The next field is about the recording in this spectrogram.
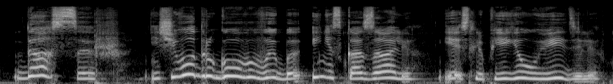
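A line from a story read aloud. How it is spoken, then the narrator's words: Through tears. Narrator (Russian): продолжала Нэнси сквозь слезы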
